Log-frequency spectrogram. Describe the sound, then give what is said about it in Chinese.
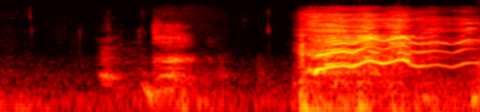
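A fox sneezes, a quick, breathy sneeze bursting out in two short puffs, followed a moment later by a loud, high, wavering vocal cry that warbles up and down until the end. “突然之间就打了一个喷嚏， 背景有只狐狸在打喷嚏，”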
